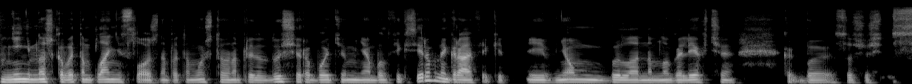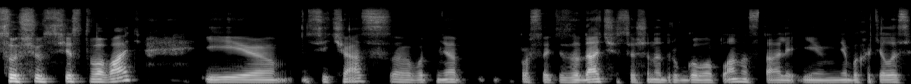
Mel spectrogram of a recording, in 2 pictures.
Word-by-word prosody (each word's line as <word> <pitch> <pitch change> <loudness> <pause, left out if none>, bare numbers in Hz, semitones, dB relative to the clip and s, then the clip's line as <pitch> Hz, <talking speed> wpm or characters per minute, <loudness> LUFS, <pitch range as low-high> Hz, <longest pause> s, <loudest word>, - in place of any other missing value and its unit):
мне 115 0 +4
немножко 120 0 +3
в - - 0
этом 110 -2 -1
плане 115 -1 +1
сложно. 105 -1 -3
Потому 105 +2 -4
что 105 -1 -4
на 105 - -1
предыдущей 110 +5 -2
работе 105 0 -2
у - - -1
меня 105 -1 0
был 100 +1 -2
фиксированный 155 - -1
график, 100 -2 +1
ик - - -10 0.2
и 105 -1 +1
в 95 +1 -8
нем 105 -2 0
было 105 0 +1
намного 100 +1 -1
легче 105 -1 -2 0.5
как - - -9
бы 100 +1 -5
сощущ 105 - -9
сосуществовать. 135 - +4 0.7
И, 110 0 +3
м, 105 -1 +2
сейчас, 140 0 -2
э, 110 -2 -2
вот 105 +1 -5
у - - -6
меня 110 0 0 0.6
просто 105 +1 -4
эти 105 0 -8
задачи 110 +4 +4
совершенно 110 +1 -3
другого 100 0 -1
плана 120 +4 -1
стали. 100 -1 -2
И 100 -1 -4
мне 100 +1 -2
бы 105 +1 -2
хотелось 105 0 -2
105 Hz, 150 wpm, -24 LUFS, 100-115 Hz, 0.7 s, мне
